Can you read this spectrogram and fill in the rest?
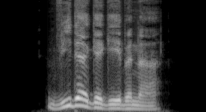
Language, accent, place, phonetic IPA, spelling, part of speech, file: German, Germany, Berlin, [ˈviːdɐɡəˌɡeːbənɐ], wiedergegebener, adjective, De-wiedergegebener.ogg
- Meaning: inflection of wiedergegeben: 1. strong/mixed nominative masculine singular 2. strong genitive/dative feminine singular 3. strong genitive plural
